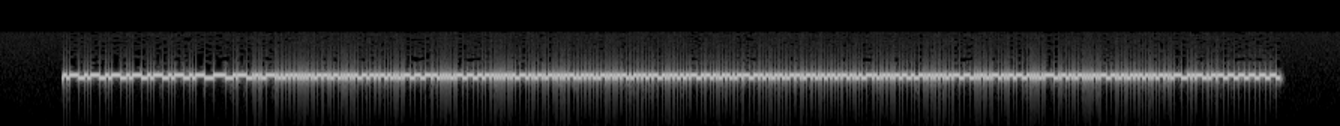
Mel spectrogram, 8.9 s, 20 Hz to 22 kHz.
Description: NAVTEX (SITOR-B), 100 baud, 170 Hz shift, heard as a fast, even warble, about 1850 Hz centre. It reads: SE DOCTORO EN CIENCIAS FISICO-NATURALES.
